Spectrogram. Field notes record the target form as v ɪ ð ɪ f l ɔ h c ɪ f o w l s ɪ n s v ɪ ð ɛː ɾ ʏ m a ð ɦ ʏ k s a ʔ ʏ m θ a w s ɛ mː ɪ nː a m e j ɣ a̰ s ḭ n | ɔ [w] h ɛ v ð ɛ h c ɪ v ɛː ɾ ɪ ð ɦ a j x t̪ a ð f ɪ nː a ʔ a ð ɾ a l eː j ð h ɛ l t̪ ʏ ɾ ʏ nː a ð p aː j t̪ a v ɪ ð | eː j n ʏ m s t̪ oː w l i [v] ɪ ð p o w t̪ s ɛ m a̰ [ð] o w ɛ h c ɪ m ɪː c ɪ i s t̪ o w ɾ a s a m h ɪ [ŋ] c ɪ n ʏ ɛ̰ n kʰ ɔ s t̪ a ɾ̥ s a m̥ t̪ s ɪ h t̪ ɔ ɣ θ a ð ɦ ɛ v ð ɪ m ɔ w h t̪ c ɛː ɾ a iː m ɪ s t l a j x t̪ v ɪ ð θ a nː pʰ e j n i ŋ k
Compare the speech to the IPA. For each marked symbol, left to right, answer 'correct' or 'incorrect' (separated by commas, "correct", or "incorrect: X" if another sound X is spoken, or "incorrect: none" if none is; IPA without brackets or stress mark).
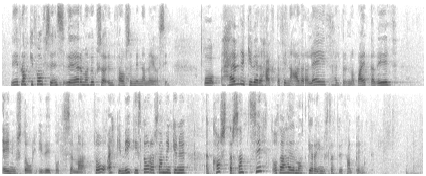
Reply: incorrect: ɣ, correct, incorrect: θ, incorrect: ɲ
